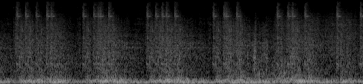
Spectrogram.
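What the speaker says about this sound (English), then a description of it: "I'm gonna be wasting these exploding crossbow bolts like crazy" Exploding crossbow bolts fire and burst during a horde attack in the video game 7 Days to Die, a dense, continuous barrage of overlapping cracks and booms with rapid repeated clicks, steady and loud throughout.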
